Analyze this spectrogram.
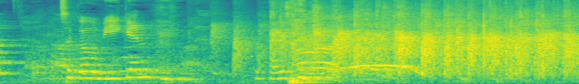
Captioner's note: audience applauding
